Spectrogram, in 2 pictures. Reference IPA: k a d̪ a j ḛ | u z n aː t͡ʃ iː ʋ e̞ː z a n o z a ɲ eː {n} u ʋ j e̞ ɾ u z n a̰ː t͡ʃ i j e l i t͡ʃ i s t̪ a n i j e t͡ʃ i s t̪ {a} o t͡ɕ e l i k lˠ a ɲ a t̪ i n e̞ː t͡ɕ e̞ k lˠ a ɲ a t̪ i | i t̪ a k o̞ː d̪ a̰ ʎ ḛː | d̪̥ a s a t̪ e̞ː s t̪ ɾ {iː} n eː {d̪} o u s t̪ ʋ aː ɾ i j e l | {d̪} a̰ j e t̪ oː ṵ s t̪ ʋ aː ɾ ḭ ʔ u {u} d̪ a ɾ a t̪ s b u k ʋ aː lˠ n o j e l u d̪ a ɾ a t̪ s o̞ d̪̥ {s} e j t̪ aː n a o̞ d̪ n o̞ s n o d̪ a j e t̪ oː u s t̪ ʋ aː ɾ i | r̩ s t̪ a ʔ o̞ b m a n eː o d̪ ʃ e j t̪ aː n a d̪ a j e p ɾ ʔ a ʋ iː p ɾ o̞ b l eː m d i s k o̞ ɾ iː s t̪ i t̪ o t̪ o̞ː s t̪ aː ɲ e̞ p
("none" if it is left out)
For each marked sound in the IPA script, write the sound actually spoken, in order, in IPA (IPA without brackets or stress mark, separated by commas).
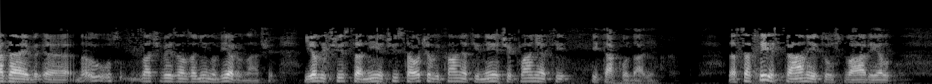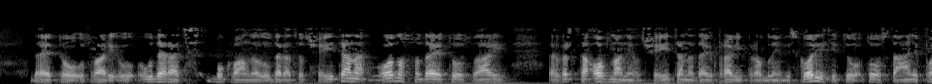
n, a, aː, t̪, d̪, u, ʃ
